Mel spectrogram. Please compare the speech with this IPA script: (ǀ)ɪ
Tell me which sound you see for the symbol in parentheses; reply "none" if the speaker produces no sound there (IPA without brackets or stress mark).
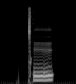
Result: ǀ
